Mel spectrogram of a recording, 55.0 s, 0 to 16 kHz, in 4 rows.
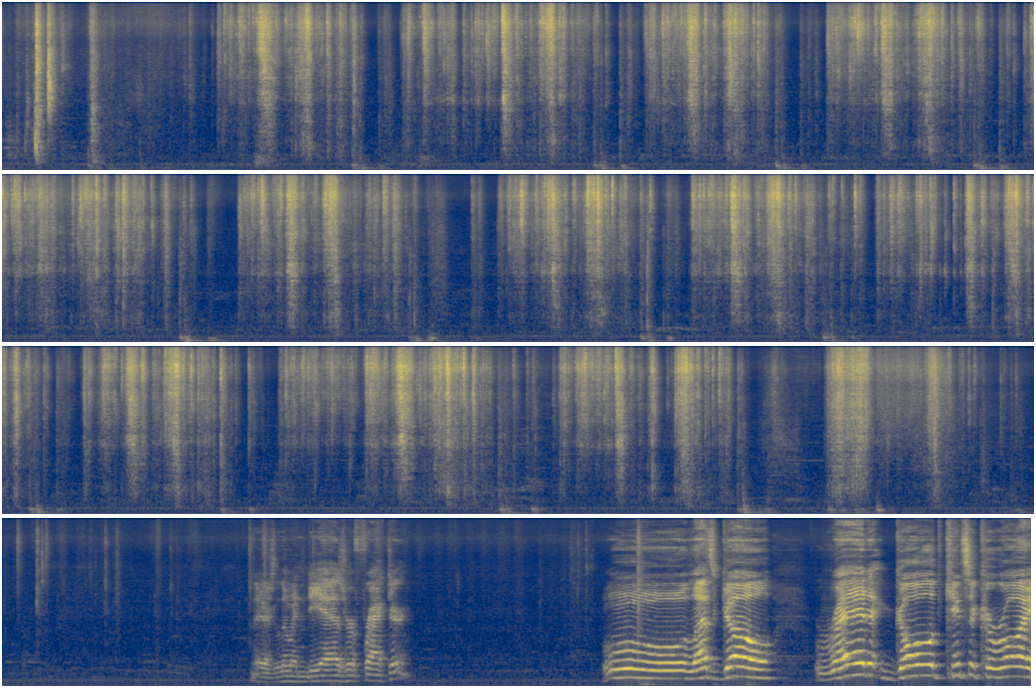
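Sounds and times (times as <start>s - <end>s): foil wrappers crinkling and tearing: 2.9s - 19.3s, 20.0s - 37.4s, 38.5s - 40.8s.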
